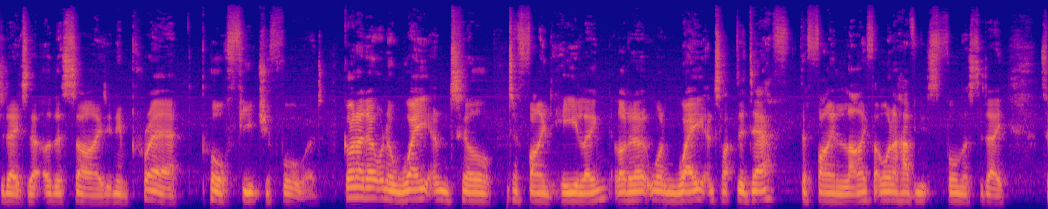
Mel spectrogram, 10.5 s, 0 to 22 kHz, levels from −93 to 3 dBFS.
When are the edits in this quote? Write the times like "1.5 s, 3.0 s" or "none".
3.3 s, 5.1 s, 6.6 s, 7.4 s, 9.1 s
